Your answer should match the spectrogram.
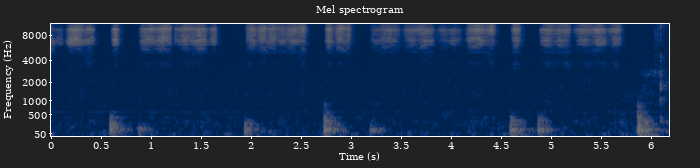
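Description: Faint scratching and tapping of a pen writing on a tablet screen, in a string of short strokes.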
